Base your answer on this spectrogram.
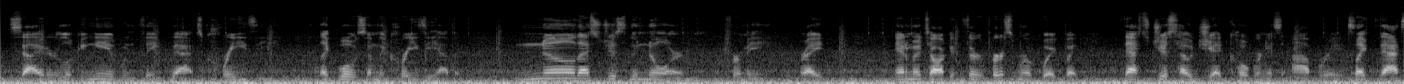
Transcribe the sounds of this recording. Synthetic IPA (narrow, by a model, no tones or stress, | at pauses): saɪɾə˞lʊkɪ̃ŋɪ̃n̚wɨ̃dⁿn̩θɪ̃ŋk̚ðætskʰɹ̥eɪzḭlaɪkwoʊsʌ̃mθɪ̃ŋkʰɹ̥eɪzihæ̰vɨ̰̃t̚noʊðætsd̥ʒ̥ʌst̪̚ðɨnɔɹmfə˞mḭɹaɪt̚ɨ̃nãɪ̃mɡʌ̃nɨtʰɔkɨ̃nθɜ˞d̚pʰɜ˞sn̩ɹɪlˠkʰw̥ɪk̚b̥ʌt̪̚ðætsd̥ʒ̥ʌst̚haʊd͡ʒɛd̚kʰoʊvə˞nɨsɑpə̰˞ḛɪtslaɪk̚ðæt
